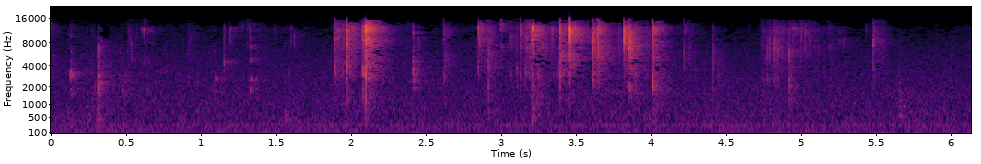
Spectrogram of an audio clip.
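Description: Boiled crawfish shell cracking and snapping as it is peeled by hand, a string of sharp crackles, busiest about two seconds in and again around three to four seconds.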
